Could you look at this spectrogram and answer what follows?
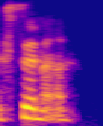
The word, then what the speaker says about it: Cinna: No, Cinna.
